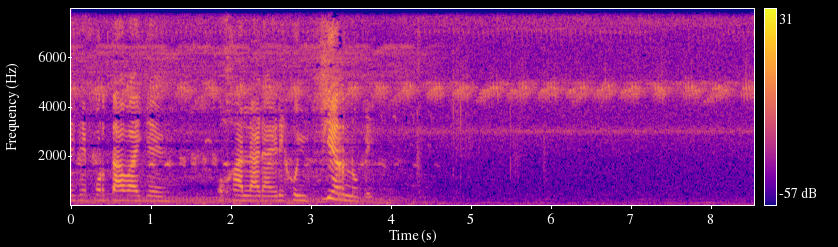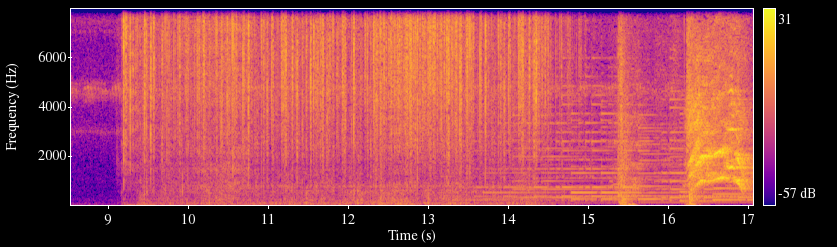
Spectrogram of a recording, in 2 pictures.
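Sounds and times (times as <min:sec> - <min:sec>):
insects chirping: 0:00.0 - 0:15.2
fire crackling: 0:09.0 - 0:15.6.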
